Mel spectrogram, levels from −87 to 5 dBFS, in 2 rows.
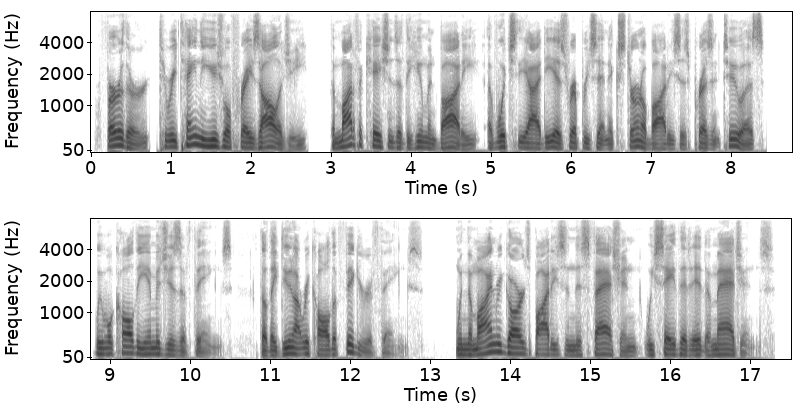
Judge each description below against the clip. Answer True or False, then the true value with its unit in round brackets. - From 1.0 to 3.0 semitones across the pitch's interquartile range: False (4.4 semitones)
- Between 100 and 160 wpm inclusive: False (180 wpm)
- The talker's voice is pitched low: True (110 Hz)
